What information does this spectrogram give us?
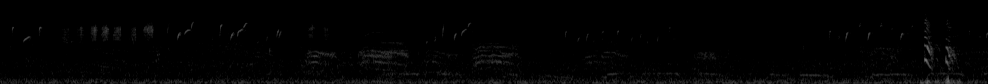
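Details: Farmland birds: bursts of high, quick chirping notes mixed with rasping caws, soft low hoots in the middle, and a sharp click near the end over faint rumbling noise.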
